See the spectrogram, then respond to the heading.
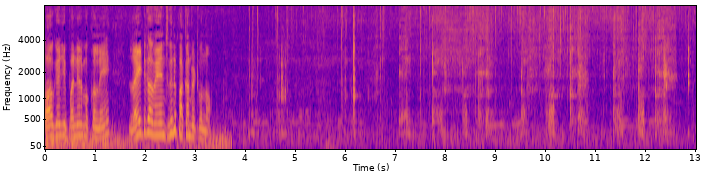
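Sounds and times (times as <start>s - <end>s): cheese sizzling in butter: 3.8s - 13.0s
spatula scraping pot: 4.6s - 13.0s.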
